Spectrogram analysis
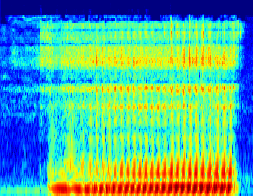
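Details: Pit bull dog: a single loud, long, deep vibrating snore of about two and a half seconds; very loud heavy dog snoring.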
